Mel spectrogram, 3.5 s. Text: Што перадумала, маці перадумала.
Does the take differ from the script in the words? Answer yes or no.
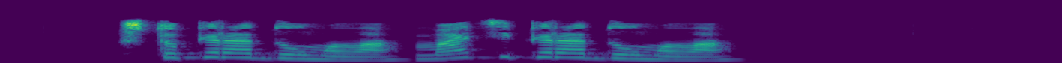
no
